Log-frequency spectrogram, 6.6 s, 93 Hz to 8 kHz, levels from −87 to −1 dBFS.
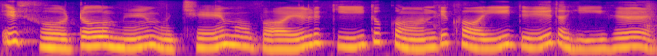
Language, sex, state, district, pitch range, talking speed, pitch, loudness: Hindi, male, Madhya Pradesh, Katni, 180-230 Hz, 100 wpm, 200 Hz, -18 LUFS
